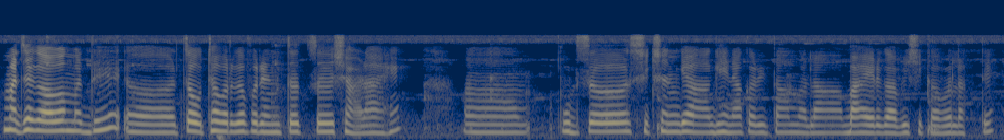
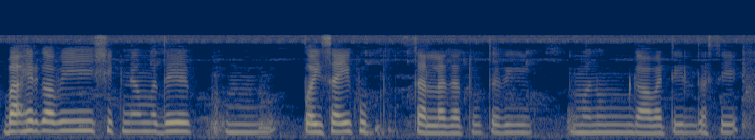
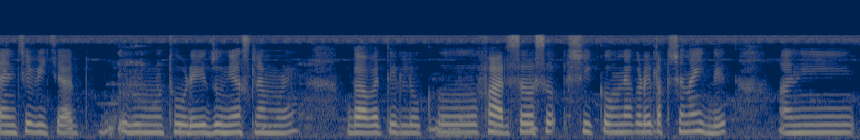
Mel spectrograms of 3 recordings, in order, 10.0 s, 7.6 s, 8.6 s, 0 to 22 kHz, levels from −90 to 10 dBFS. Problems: constant background noise, background conversations at intervals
